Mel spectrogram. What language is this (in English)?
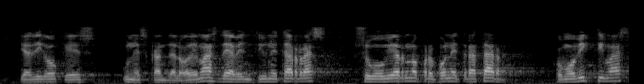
Spanish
